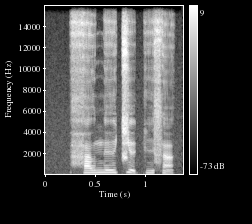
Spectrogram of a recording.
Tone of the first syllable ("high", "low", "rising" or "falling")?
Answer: high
